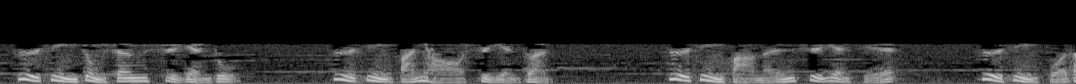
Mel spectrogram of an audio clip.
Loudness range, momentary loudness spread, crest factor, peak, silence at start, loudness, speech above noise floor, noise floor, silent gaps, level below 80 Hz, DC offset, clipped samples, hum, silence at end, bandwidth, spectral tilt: 2 LU; 8 LU; 14 dB; -6 dBFS; 0 s; -21 LUFS; 24 dB; -45 dBFS; none; -48 dBFS; 0.4%; under 0.1%; none; 0 s; 2.7 kHz; -15 dB/octave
